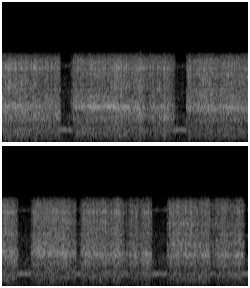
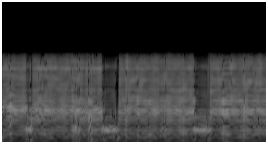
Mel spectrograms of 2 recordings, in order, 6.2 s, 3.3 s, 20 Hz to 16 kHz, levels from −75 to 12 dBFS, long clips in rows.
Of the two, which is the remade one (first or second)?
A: second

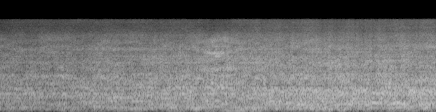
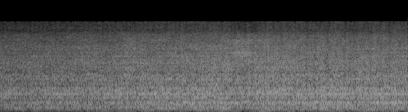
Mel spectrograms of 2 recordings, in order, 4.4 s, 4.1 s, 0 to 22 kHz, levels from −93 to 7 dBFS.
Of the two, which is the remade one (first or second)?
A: first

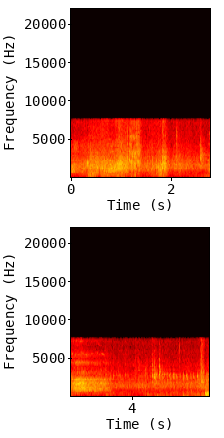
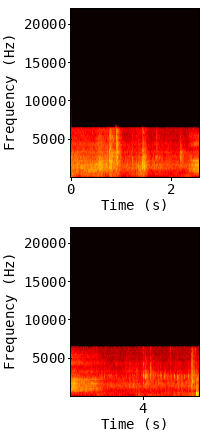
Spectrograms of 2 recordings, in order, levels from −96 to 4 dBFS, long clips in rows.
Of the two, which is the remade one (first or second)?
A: second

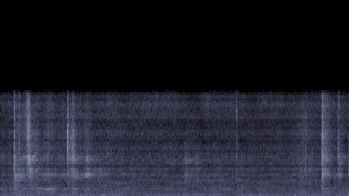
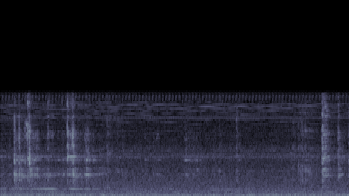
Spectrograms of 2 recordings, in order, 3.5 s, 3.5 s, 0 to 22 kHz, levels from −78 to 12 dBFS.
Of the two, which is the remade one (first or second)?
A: first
